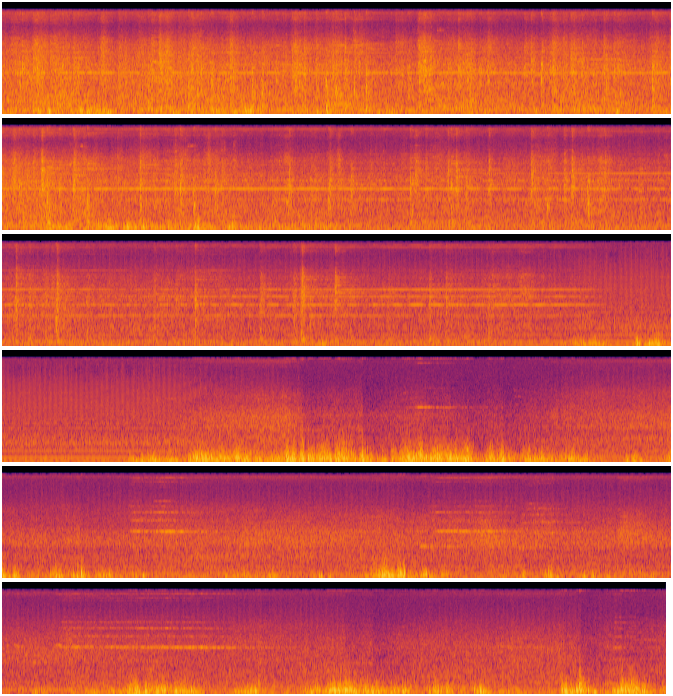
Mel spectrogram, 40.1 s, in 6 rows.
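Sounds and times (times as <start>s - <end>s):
freight train wheels clacking: 0.0s - 19.2s.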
